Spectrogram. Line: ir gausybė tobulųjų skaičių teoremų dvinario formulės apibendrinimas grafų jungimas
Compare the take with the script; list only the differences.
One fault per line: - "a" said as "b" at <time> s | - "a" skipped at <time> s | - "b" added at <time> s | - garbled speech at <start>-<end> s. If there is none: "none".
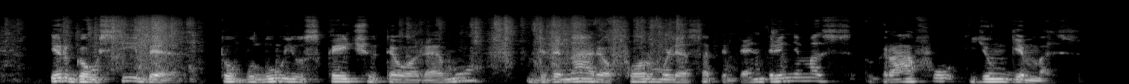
none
